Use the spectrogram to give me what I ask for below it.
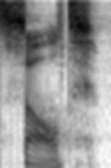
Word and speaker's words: SAULT: All right, because this fucking band, this enigma of a band, dropped this band's called Salt, and it's spelled SAULT.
